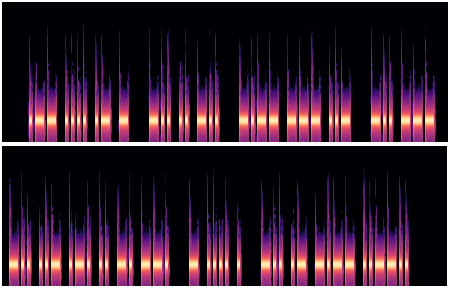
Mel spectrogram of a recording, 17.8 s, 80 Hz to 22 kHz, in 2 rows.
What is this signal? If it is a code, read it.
Morse code, heard as a keyed tone, about 20 wpm, 700 Hz. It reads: WHAT DID YOU DO DURING THE DAY?
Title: Sentences from Top 1000 Words - Review Part 2 - 20wpm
